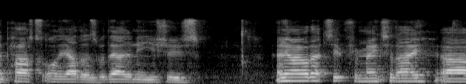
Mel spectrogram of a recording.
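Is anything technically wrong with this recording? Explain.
Yes. From 0.31 to 0.37 s there is a short stall from a late packet: a packet missed its playout time, the jitter buffer emptied, and the receiver stretched the last sound for about 36 ms before resuming where it stopped. Nothing is lost, but a held sustain with a slight buzz or dip is audible. On a spectrogram the harmonics run flat and repeated there, below the roughly 8 kHz ceiling of the call codec, and the waveform shows a short periodic stretch.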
